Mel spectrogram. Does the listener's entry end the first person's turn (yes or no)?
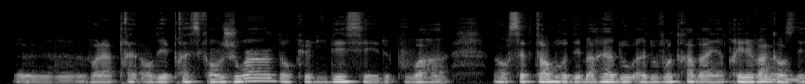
yes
